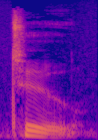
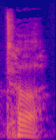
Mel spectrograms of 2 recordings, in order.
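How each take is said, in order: First: The word has a full 'oo' vowel. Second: The word has a weak 'uh' vowel. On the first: "I don't say to" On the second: "We all do it"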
